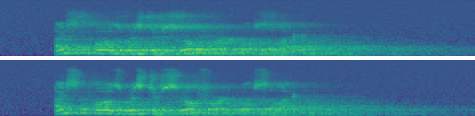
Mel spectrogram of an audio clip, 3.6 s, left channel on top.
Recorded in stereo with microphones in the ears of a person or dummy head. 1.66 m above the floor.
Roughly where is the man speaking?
Right.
